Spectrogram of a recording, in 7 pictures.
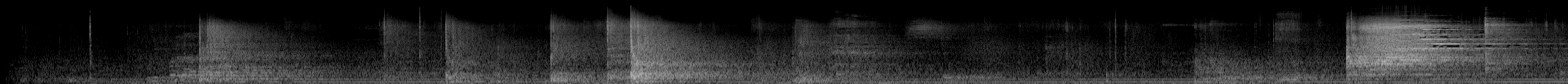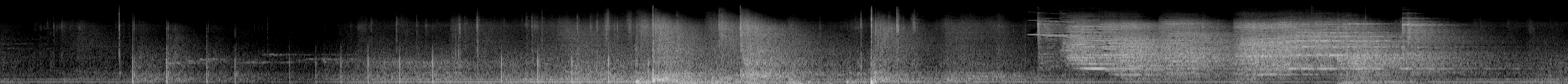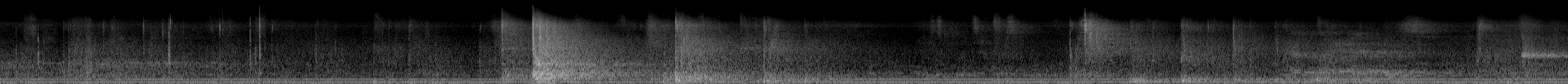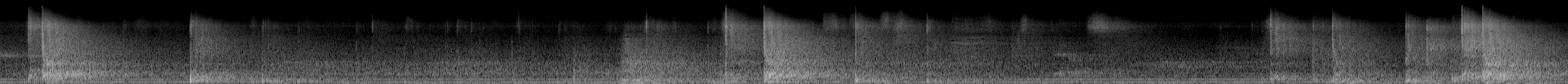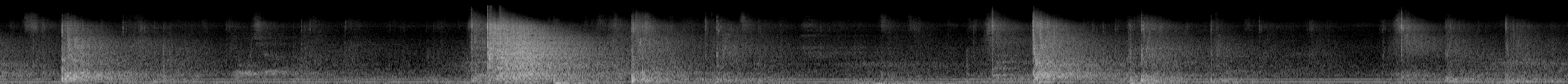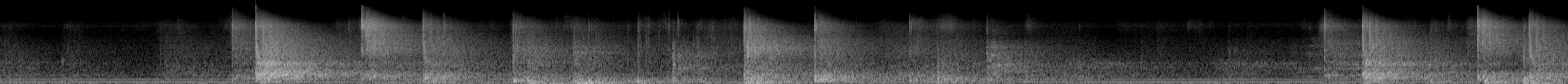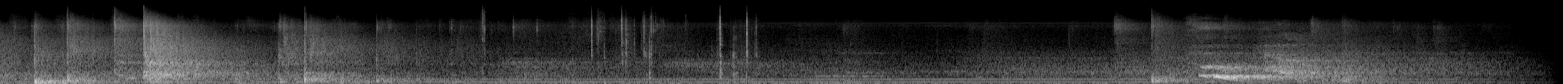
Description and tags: je racketballcourt
Game of squash in a resonant squash court, recorded with a binaural microphone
